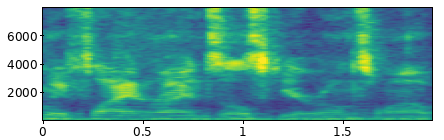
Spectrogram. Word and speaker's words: Zielski: me to ask you, how do you pronounce your last name? Zielski. Zielski. How does Babbitt say it? Zielski. Yes. Yeah. So she's like, well, that's how they say it. And then she's like, I heard like 2 other people say it in the pits. I'm like, I think they're just like having fun with it. I don't think that's how you say it. So it is Zielski.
